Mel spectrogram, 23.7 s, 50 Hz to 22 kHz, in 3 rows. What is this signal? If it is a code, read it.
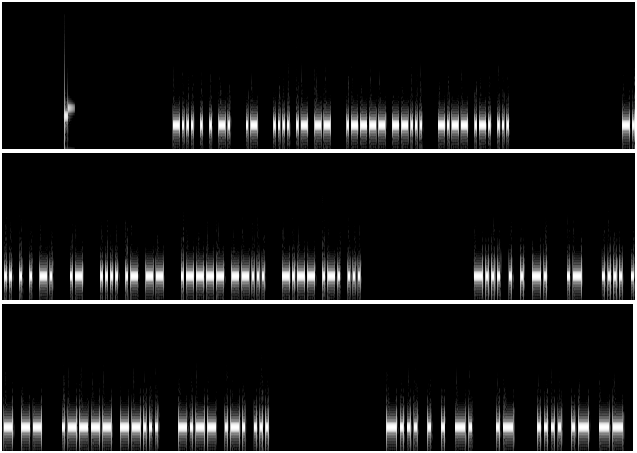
Morse code, heard as a keyed tone, about 34 wpm, 700 Hz. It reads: BEEN A HAM 17 YRS BEEN A HAM 17 YRS BEEN A HAM 17 YRS BEEN A HAM
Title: Speed-Racing Common QSO Phrases - 28wpm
